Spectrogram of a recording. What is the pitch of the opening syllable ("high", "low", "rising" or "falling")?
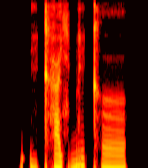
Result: low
